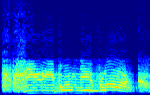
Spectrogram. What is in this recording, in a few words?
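damaged aa, Czech, mood high; War Thunder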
